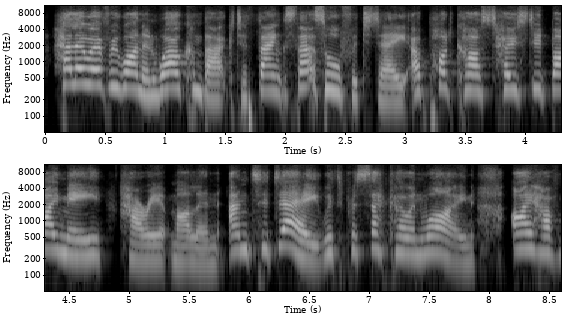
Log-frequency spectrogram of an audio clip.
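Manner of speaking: bright, upbeat show opener; podcast host intro. Acted. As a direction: welcome the listeners like a radio host. Podcast intro read, host style.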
